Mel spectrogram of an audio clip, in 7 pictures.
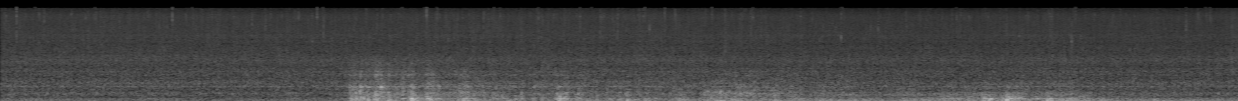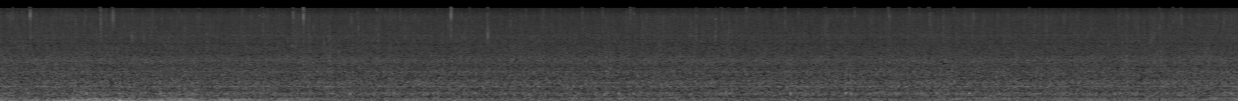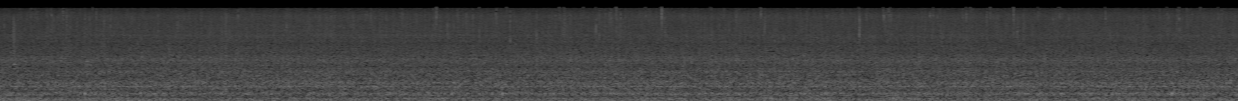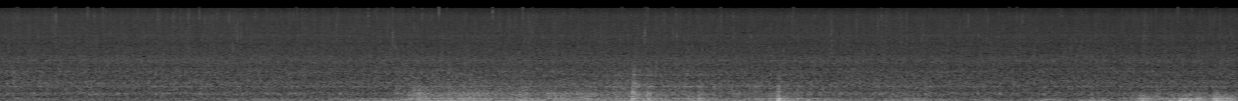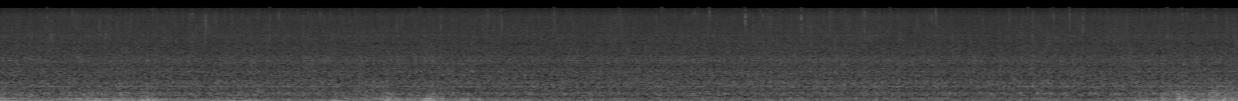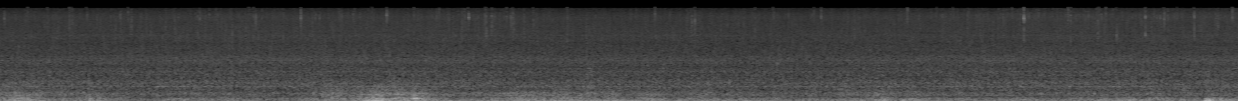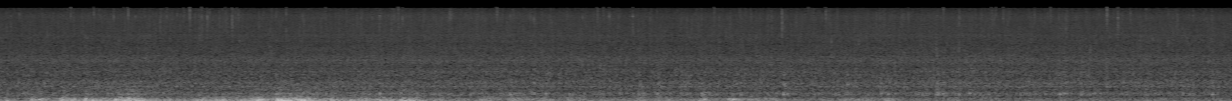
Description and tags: Thunderstorm in the night. A lots of rain and thunders.
field-recording, lightning, nature, rain, rainstorm, storm, thunder, thunder-storm, thunderstorm, weather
